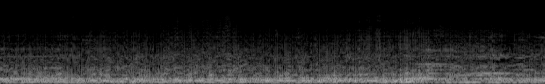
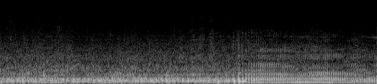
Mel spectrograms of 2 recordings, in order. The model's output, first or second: first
